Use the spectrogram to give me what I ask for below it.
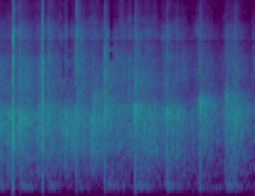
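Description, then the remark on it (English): A church audience applauds steadily to thank its members for their serving, a dense wash of many hands clapping at once with a few sharper claps standing out, holding an even, moderate level throughout with no one speaking. “And I want to applaud you.”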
